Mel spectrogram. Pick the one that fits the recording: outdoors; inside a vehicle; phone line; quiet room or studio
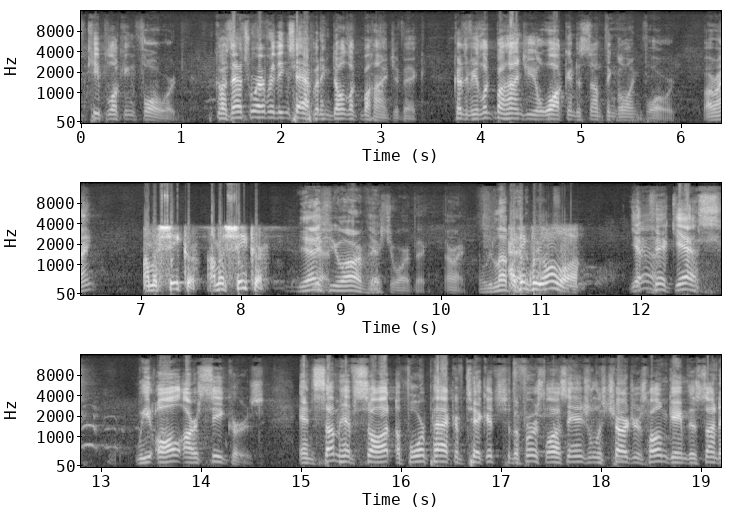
outdoors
